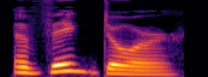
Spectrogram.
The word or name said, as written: avigdor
